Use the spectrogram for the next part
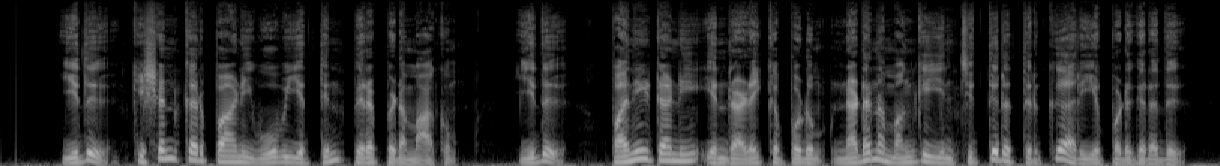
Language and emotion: Tamil, neutral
